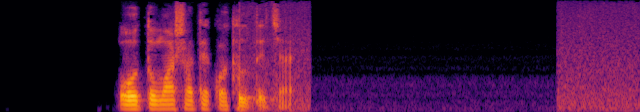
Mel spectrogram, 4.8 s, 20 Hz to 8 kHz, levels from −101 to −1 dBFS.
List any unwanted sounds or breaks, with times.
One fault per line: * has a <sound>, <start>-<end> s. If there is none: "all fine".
all fine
